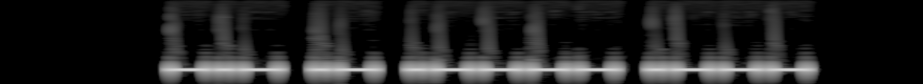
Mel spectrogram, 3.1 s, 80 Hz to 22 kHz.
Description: Morse code, heard as a keyed tone, about 30 wpm, 700 Hz. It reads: KA1J
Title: USA Call Signs - 4 Characters - 30wpm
